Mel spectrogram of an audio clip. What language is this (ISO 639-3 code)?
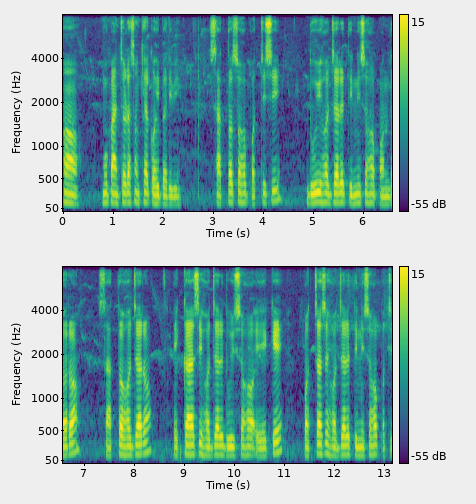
ori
